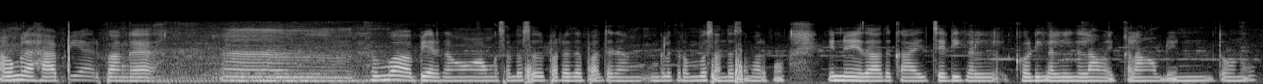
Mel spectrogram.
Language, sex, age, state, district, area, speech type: Tamil, female, 30-45, Tamil Nadu, Dharmapuri, urban, spontaneous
